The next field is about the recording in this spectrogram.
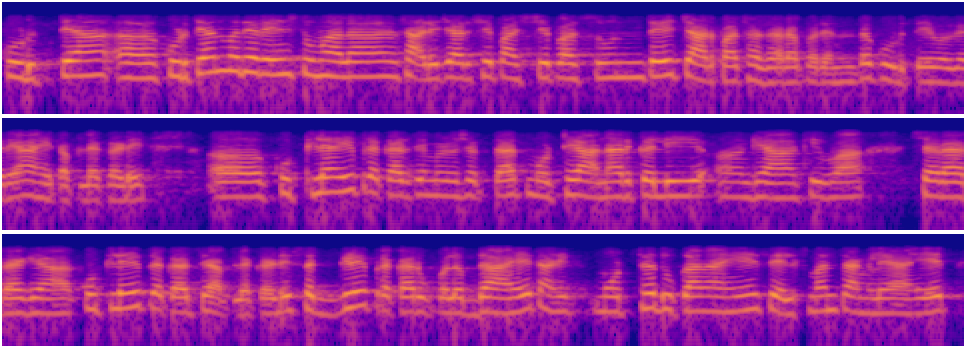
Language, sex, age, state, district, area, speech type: Marathi, female, 60+, Maharashtra, Pune, urban, conversation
